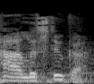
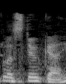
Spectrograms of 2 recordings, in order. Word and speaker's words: Lestewka: Lestewka. – Patrick Lestewka.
